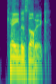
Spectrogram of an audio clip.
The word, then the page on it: Cainozoic: British English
